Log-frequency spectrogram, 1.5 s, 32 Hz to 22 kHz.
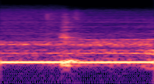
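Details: Comfort Cough Seoil Pacific SICC2001 New mechanical insufflator-exsufflator (cough assist) with filter, tubing and mask, run in manual mode with set inhale/exhale pressures and high flow: steady motor hum with brief airflow shifts between insufflation and exsufflation.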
